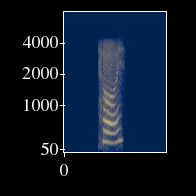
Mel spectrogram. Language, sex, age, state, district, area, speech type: Santali, female, 18-30, Jharkhand, Seraikela Kharsawan, rural, conversation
